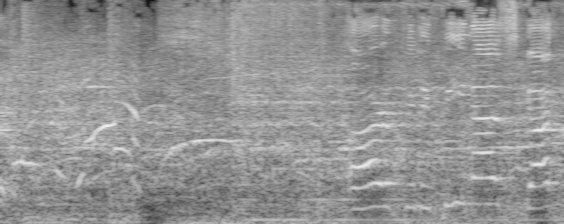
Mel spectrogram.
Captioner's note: audience squeals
